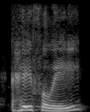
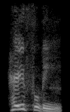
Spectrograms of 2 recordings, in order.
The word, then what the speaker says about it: Hafele: Hayflie. So yeah, it's it's it's unfortunate. Hayflie is pronounced wrong in both German and English.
